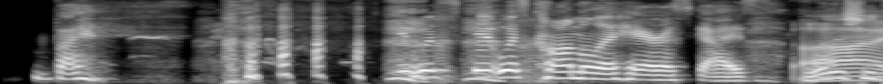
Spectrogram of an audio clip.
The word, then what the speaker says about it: Kamala: Um I learned it's Kamla, by the way. So, if you do meet her, you have to you have you have to pronounce you have put the emphasis on the first a or else I don't know.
